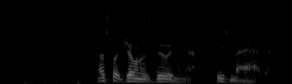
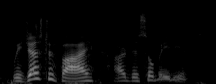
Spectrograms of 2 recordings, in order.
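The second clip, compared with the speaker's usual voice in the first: ordinary talk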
